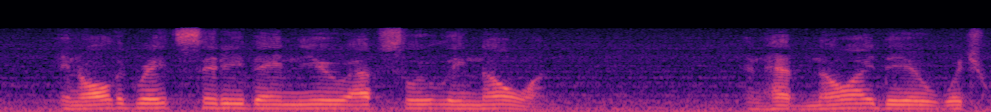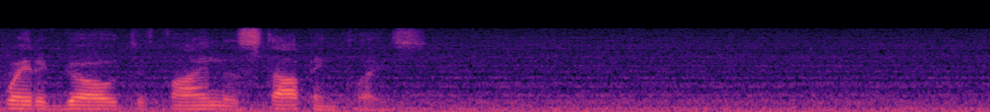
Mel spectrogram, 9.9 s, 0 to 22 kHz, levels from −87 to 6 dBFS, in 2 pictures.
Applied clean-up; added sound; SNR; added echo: none; Mechanical fan; 12 dB; none.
